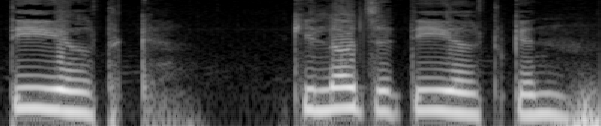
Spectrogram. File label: "diiltk", smalgyax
